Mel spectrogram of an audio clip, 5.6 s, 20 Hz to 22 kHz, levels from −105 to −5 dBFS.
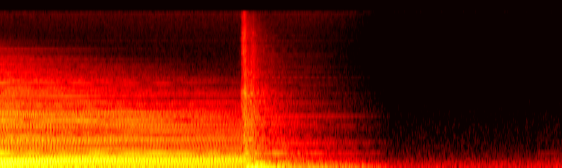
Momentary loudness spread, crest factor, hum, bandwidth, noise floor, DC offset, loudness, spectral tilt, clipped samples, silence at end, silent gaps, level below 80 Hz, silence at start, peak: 18 LU; 16 dB; none; 15 kHz; -74 dBFS; under 0.1%; -31 LUFS; -8.5 dB/octave; under 0.1%; 2.2 s; none; -42 dBFS; 0 s; -16 dBFS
